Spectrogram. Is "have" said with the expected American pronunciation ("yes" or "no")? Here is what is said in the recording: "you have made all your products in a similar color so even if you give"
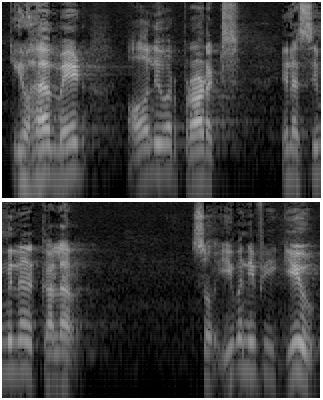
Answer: yes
